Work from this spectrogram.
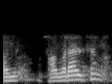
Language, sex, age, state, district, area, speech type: Maithili, male, 30-45, Bihar, Purnia, urban, conversation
